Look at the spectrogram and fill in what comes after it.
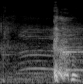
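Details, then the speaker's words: Persistent, harsh cough from a friend at Baglung Kalika temple: a single short cough bursts out over ringing temple bells; companion says the friend is worn out from constant coughing. "लागिरा छ यार मुरा आको साथी खोकी लाएर लास्टै बनाए छ एकदम"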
